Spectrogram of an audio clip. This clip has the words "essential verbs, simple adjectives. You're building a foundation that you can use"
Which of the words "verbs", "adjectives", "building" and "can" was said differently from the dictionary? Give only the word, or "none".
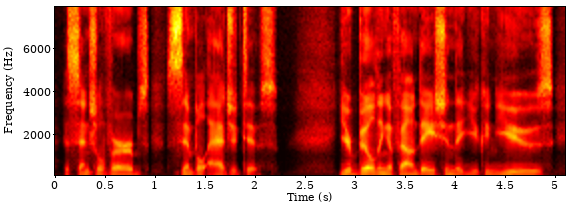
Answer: none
